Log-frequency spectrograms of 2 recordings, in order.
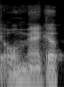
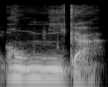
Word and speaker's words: Omega: think it would personally I think all English speakers and angle files and so on should say Omega but they say omga and you can there's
